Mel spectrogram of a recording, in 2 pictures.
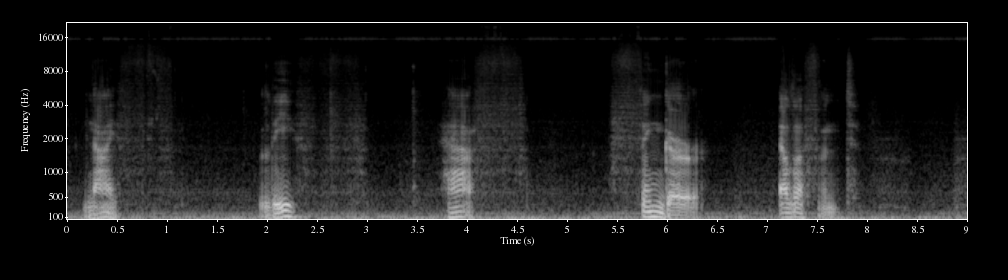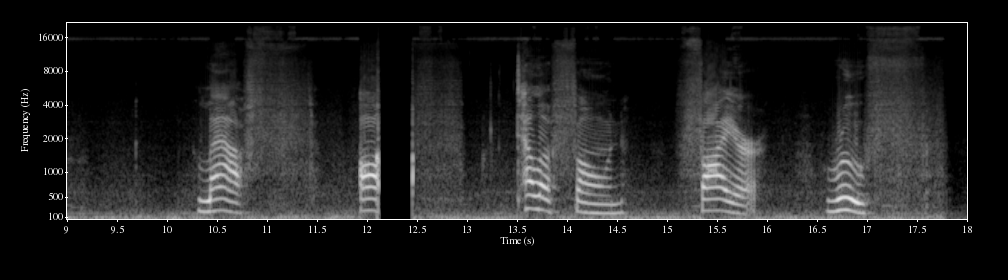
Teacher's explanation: the unvoiced fricative labiodental upper teeth to lower lip just like the V now feel the V then turn off the voice and continue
